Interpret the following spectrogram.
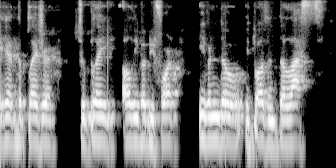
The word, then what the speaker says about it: Oliva: So we'll have Oliva in, and I will repeat, Oliva is the right way to pronounce it. So Oliva. for those who don't know, and some people who are not Portuguese have been asking if it's Oliva, if it's Oliva, if it's whatever. It's Oliva.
